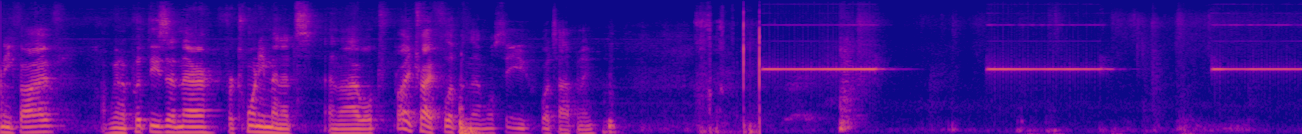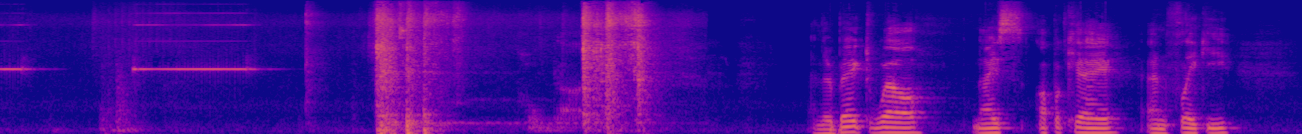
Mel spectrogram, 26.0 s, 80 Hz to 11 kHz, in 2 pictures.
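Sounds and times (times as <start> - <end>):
oven timer beeps: 7.6 - 9.2, 9.9 - 11.2, 12.1 - 13.6, 14.4 - 15.9
oven door and baking sheet clatter: 18.7 - 19.7.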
